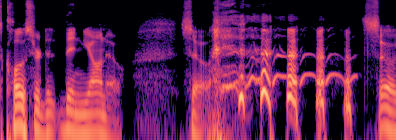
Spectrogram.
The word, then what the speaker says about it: Llano: Incorrect. Llano starts with a double L, and it's a Spanish word, and double L in Spanish is pronounced like a Y.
